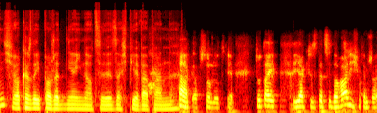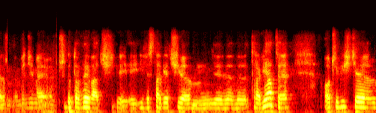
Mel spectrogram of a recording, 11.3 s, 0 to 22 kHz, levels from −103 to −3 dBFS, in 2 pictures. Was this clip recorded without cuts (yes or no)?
no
